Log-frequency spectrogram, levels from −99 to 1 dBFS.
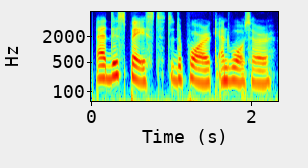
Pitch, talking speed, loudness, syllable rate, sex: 190 Hz, 205 wpm, -18 LUFS, 4.5 syllables/s, female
